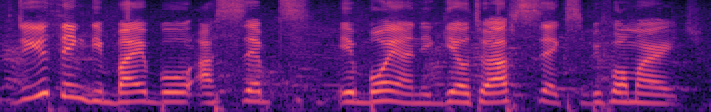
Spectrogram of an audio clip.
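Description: Bright-voiced young woman asking questions. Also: mid-range voice, moderate pace, faint music behind. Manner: direct, probing questions. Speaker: street interviewer. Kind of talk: interview questions. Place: outdoors on a street.

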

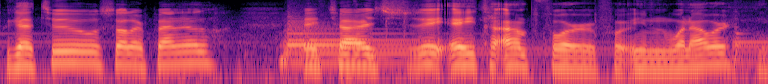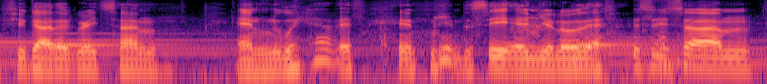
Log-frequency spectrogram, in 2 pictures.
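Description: Italian-accented man giving a boat tour. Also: medium pitch. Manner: halting, searching for English words. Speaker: sailboat owner. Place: outdoors on a sailboat deck and cabin. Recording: background music.

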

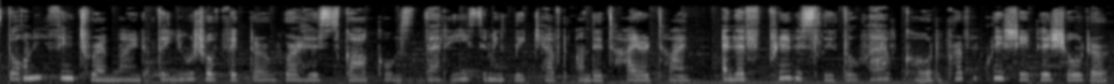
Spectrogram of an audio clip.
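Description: A woman reading scripted story narration as the narrator of a fan radio play. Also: fairly high pitch. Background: music.

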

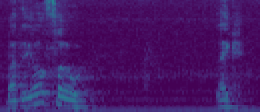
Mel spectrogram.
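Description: A man's voice: fairly high pitch, expressive, a little slow, warm tone, a little hiss or hum. A man doing in-character game commentary, thinking aloud in a musing, hesitant way. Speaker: gamer playing in character.

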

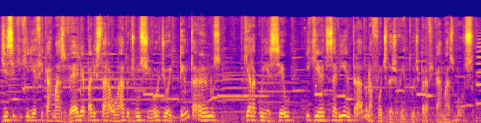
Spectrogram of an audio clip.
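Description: A man's voice: mid-range voice, normal speed, over music, lightly acted. An actor with a Brazilian accent playing a composed, slyly courteous, mysterious businessman in a radio drama.

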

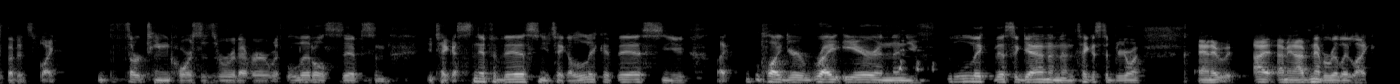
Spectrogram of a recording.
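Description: A man's voice: on the low side, fairly bright tone. Laid-back man telling stories, muffled sound. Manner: laid-back, rambling with fillers. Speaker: guest. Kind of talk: casual storytelling chat.

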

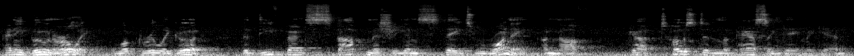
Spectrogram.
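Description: A middle-aged man hosting a relaxed, casual sports chat, agreeing often, recorded on a distant camera in a large indoor hall. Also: medium pitch, unhurried. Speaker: host. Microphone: far camera. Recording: roomy echo, distant mic, noisy.

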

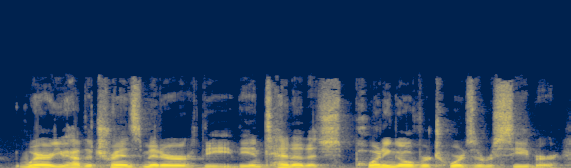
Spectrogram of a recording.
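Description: A man casually walking through a network setup tutorial, talking in a relaxed, halting way with many fillers and restarts. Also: lowish voice. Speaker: tutorial presenter. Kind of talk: casual screen-recorded tech tutorial. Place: voice-over over screen recording.

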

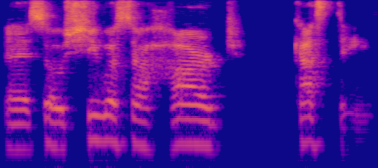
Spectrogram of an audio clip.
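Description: Mellow-voiced man, halting English. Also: mid-range voice, vocal fry. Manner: halting, searching for words. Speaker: filmmaker being interviewed. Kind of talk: casual Q&A on a video call. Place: small room at home. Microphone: laptop video call.

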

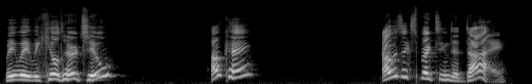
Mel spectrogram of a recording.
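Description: A man's voice: extremely high pitch, big pitch swings, unhurried. A man in his twenties giving casual gaming commentary into a close microphone in a small room. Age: 20s. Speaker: gaming YouTuber. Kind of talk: casual let's-play commentary. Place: small home room indoors. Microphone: close boom-arm studio microphone with headset.

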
